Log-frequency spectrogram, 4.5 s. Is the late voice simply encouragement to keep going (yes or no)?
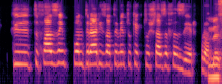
no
